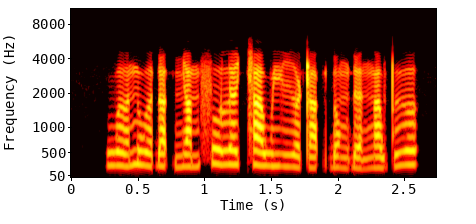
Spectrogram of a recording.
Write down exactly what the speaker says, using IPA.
wəː˨˩˦nu˨˩ə̯ɗa˨˩t̚ɲa˨˩˦m fo˧lɛ˧˥ ca˧w ji˨˩ə̯ ʈa˨˩k̚ ɗɔ˨˩ŋɗɛ˨˩˨ ŋa˨˩wt̪ɨ˧ə̯

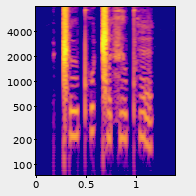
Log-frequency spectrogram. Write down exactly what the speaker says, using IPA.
ǁʉpʰu ǁə̃fʲupʰẽ

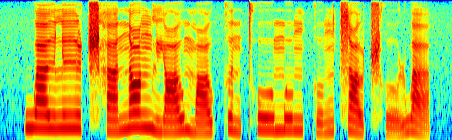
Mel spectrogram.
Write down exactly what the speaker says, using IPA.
wa˥ɪ̯le˥ɪ̯ ʈ͡ʂʰa˧˥n ɑ˥ŋljɑ˧˥ʊ̯ mɑ˧˥ʊ̯kə˥˩nt̪ʰo˥ʊ̯mɤ˥ŋ kɤ˧˥ŋt͡sɑ˥˩ʊ̯ ʈ͡ʂʰɤ˨˩ɻwä˥˩

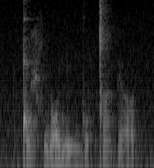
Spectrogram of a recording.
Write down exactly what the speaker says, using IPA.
ǃoʒɬĩɾonĩ ŋɡuǀã pʲʌ

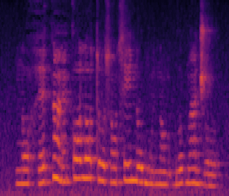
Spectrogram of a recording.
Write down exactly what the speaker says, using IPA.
nɔ˨ hɛ˨˦ kã˦˨ɾɛ̃˨˦kɔ˦lɔ˦ to˦˨sɔ̃˧ se˦no˧ bũ˨nɔ̃˨ɡ͡bo˨˦ bã˧d͡ʒo˨

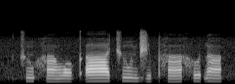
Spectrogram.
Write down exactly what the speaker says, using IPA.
t͡ʃũ˨ hã˨βɔ˨kʼaː˦t͡ʃũ˦ d͡ʒɪ˨pʰã˨˦ hʊ˦ɗã˦

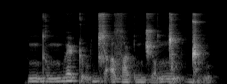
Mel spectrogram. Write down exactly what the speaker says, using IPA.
ndu˧mbɛ˦ʈṵ˧ d͡ʑɛ̰˦zˤɛ˨ʈ nd͡ʒɔ̰˧ŋ͡ǀṵ˧ɡ͡ǁṵ˨

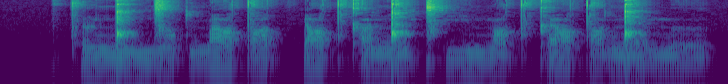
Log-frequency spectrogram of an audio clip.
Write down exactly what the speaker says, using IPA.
tʼə̃ŋ͡ǃiŋ͡ǀĩtˤ mitˤɛ t͡sʼitˤkʼəŋ͡ǃə̃ ǀʰi mitˤ kʼitˤɛŋ͡ǃɛ mɵ

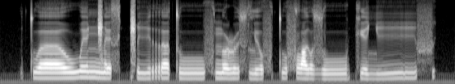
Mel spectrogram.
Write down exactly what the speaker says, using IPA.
tʷɜː weŋ͡ǁesǁi rɜtuːf noɭʉslʲof tʷɜflˠiʊ̯zuː kʲɛʎiːf

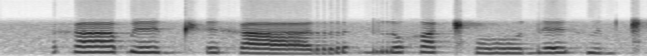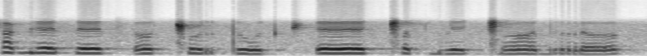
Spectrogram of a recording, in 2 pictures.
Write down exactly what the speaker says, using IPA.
xaːɓɛːd t͡ʃʼɛxaːr | droχaǁʰoːd ɛːxɯd ǁʰaɡɛ sɛːt͡sʼʌːǁortoːt t͡ʃʼɛː ǁʌtbleɡ͡ǁʌːd rʌ

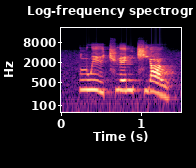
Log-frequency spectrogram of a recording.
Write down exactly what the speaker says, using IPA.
lwe˥˩ɪ̯ t͡ɕɥɛ˥n t͡ɕjɑ˥˩ʊ̯

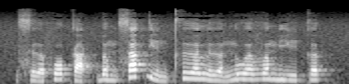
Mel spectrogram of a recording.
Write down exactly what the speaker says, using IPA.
sɨ˨˩˨ə̯fo˧ka˨˩k̚ ɓə˨˩msa˦˥t̚ji˨˩˨nt̪ʰɨ˧ə̯ lɨ˨˩ə̯ nu˧ə̯və˧m ji˧kə˦˥k̚

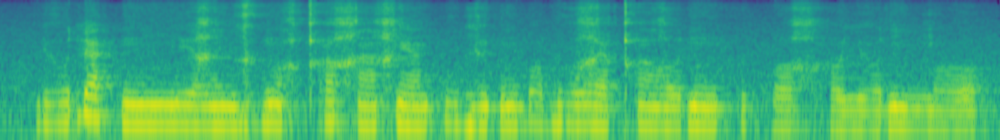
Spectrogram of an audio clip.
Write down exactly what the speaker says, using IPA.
ɾʲo ɗak͡pũ ŋ͡meʁĩ ɡɯɓũχqʰʊ χãχ ɾʲãk͡pu ɡʲũʔũɓɔɓu ʁeqʰũʁo ɗũ huk͡pɔχhɔ lʲɔ ɗĩŋ͡mɔ

